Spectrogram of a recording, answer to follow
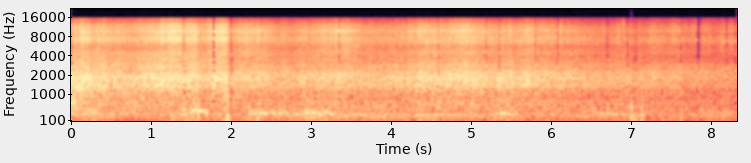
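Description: Bora wind blowing at gale force, a loud steady rush with a faint wavering howl under it. Gusts knock on the microphone about two seconds in and again near the end, and the rush eases slightly toward the end.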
